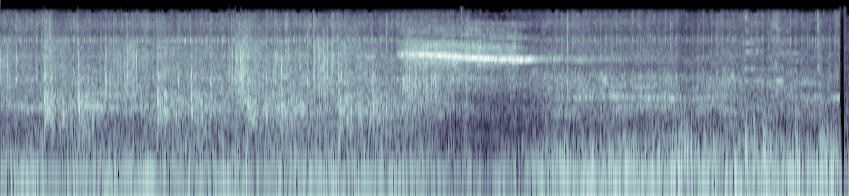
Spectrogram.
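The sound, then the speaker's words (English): Fireworks set off by people celebrating go off outdoors in a rapid string of loud bangs and crackles, with a shrill whistling rocket streaking through midway and a noisy crowd hollering and murmuring beneath. “People are shooting off fireworks to celebrate.”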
